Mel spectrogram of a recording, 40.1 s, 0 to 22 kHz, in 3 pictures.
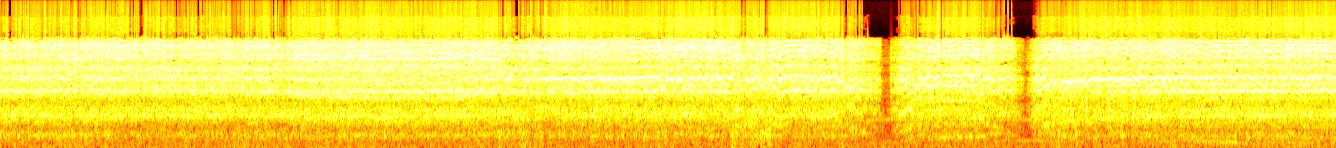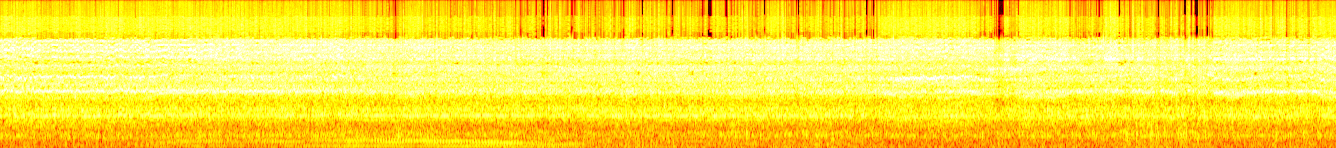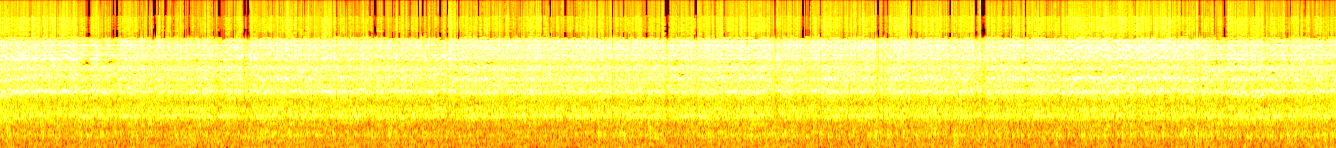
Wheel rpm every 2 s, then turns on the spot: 230, 220, 220, 210, 130, 170, 210, 220, 240, 230, 230, 220, 230, 230, 230, 230, 230, 230, 230, 230.
8-10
